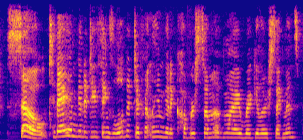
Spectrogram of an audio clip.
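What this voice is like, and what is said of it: Weak voice from a cold. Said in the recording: “I am fighting a holiday cold, so if my voice is a little weak, or hopefully I will not be sniffly”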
